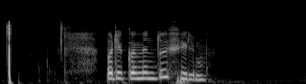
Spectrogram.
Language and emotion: Russian, neutral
